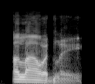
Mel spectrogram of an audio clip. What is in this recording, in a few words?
"allowedly", British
